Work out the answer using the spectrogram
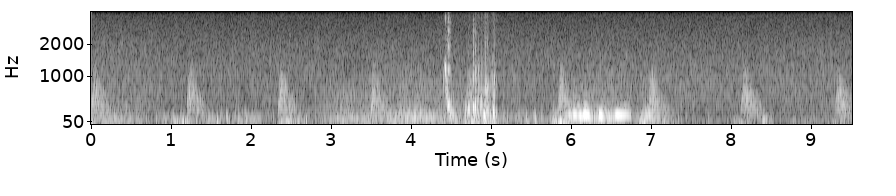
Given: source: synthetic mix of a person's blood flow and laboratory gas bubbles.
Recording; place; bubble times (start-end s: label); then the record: Doppler ultrasound of blood flow; subclavian vein
4.40-4.55 s: bubbles
4.65-5.08 s: bubbles
From the record:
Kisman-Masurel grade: 213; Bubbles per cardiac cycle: several, 3 to 8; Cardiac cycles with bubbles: 1 to 10%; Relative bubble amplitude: loud (0.450 to 0.775); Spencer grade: 1 (occasional bubble signal discernible with the cardiac motion signal, with majority of cardiac periods free of bubbles); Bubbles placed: anywhere in the cardiac cycle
